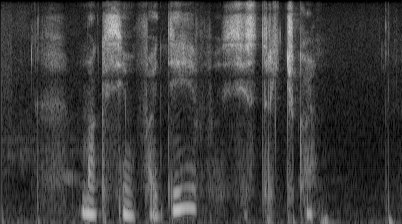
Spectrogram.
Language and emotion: Russian, neutral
